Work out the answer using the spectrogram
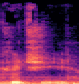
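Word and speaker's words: Cu Chi: That's exactly how it's spelled, right? Not Coochie, but like it's like C-U-C-H-I, right? But Coochie, right? Coochie.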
